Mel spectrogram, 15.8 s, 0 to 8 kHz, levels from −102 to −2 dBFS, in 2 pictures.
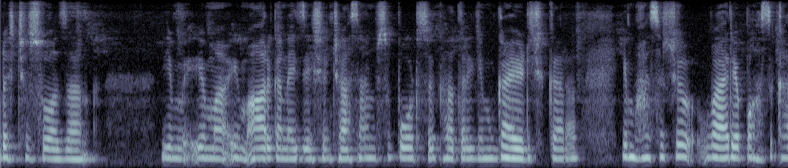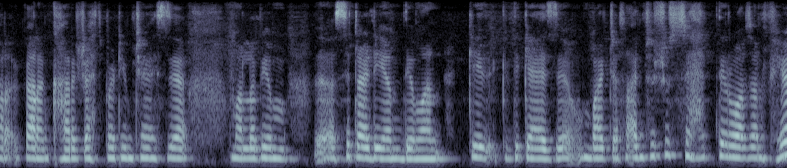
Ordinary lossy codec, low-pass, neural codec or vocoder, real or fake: none; none; none; real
